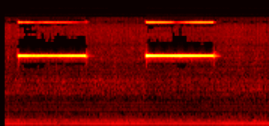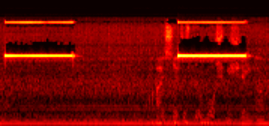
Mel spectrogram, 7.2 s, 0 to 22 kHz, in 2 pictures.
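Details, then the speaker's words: Miele W1 Classic washing machine F20 drain fault: four long high beeps about every two seconds over a low hum; debris in the drain filter stopped the pump impeller turning, cleared by cleaning the filter and freeing the impeller. "just to recap we had an f20 problem machine kept beeping not working"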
